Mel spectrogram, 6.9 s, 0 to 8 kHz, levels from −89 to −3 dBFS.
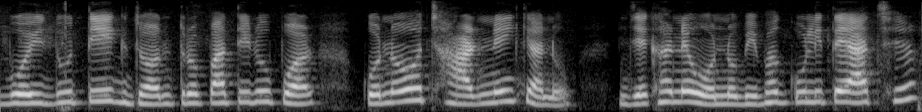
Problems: none marked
